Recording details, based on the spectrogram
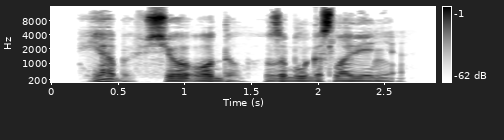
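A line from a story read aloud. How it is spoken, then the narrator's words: Quiet. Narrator (Russian): тихо произнес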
